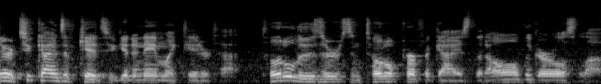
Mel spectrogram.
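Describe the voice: The speaker does plain reading aloud.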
